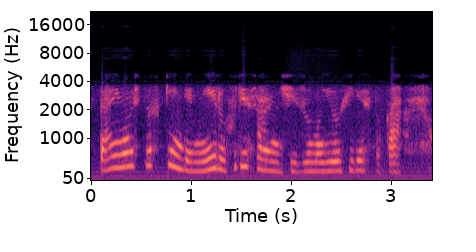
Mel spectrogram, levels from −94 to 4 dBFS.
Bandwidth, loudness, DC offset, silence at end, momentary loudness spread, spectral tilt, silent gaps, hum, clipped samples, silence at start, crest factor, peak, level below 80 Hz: 7.4 kHz; -26 LUFS; under 0.1%; 0 s; 6 LU; -6.5 dB/octave; none; 50 Hz at -55 dBFS; under 0.1%; 0.1 s; 16 dB; -10 dBFS; -56 dBFS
